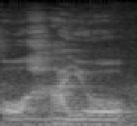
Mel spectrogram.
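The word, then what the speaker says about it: おはよう: There's no EO, right? We always say Singapore. Oh, there's no E sound. Why go E out of nowhere, right? So it's just Ohio. There's no, right? Please don't pronounce the E sound, right?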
